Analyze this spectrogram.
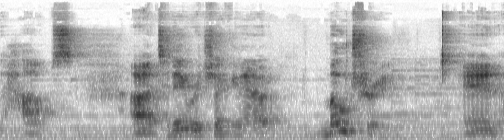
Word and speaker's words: Moutere: Today we're checking out Moutere. And I know what the word is spelled like. But it is a Maori word, as many New Zealand hops get their names from that language.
